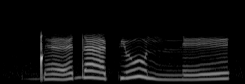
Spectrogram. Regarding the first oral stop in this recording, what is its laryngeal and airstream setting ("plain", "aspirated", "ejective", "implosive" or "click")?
click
